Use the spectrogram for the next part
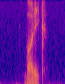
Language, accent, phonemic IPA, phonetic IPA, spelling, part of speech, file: Armenian, Eastern Armenian, /bɑˈɾikʰ/, [bɑɾíkʰ], բարիք, noun, Hy-բարիք.ogg
- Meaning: 1. wealth, property 2. good; good deed; benefit, benefaction, boon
